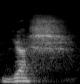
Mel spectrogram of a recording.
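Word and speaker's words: Yash: यस इट इ नॉट यस इट इ यश एस एच अब समझ में आया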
